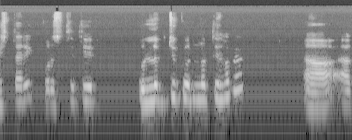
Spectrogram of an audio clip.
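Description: Steady electrical mains hum, a low buzz with a stack of overtones, running under a man's speech and plain in the pauses between his phrases.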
